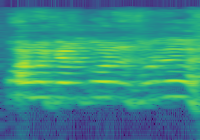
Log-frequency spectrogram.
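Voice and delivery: high-pitched mock overexcitement; intense gushing. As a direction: imitate an intense, overexcited fan. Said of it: "this intense, like".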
